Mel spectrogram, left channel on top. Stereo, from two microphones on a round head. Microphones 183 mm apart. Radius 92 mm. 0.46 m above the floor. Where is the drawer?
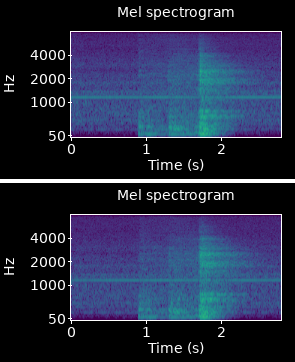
40° left (ahead or behind), 0.9 m.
